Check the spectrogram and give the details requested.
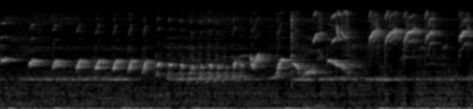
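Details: White-rumped shama masteran filler recording used to train captive birds: dense, fast varied song of rapid chirps, trills and repeated whistled notes, high and bright, over a steady faint tone and a pulsing low rumble in the background.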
